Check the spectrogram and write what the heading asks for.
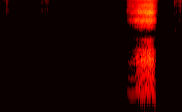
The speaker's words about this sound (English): Dude, that's snoring. Cuddled up to me every night. Like, I'll have to, like, put my knuckle underneath her in the middle of the night and, like, rotate it so she'll wake up. She needs a sleep apnea mask.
